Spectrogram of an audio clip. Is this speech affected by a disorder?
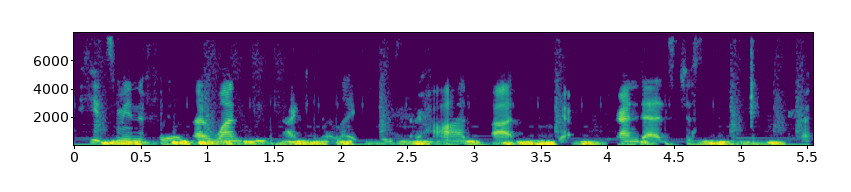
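No.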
